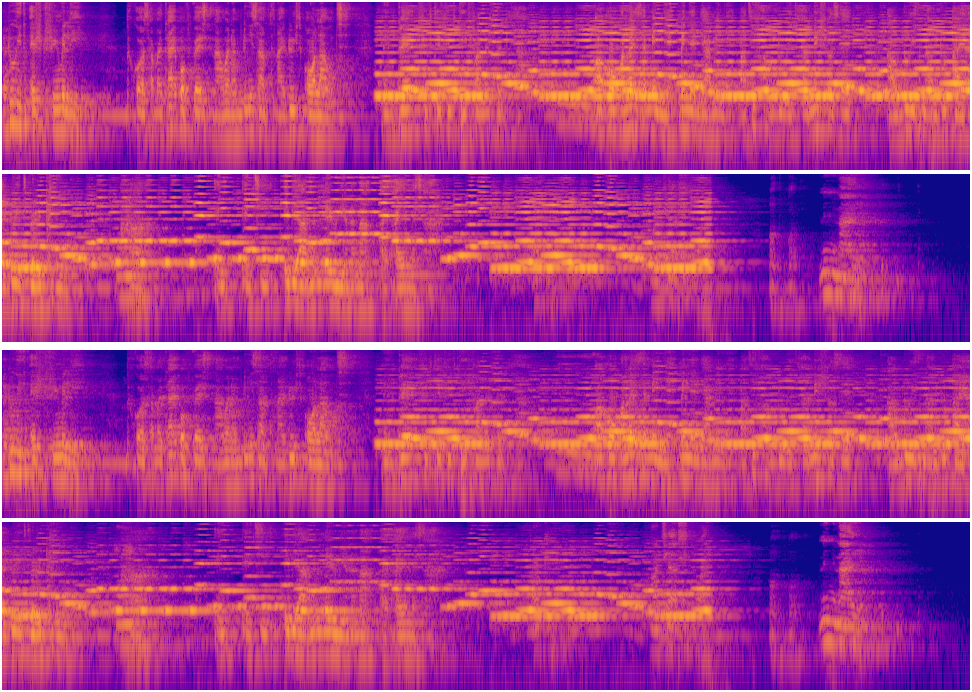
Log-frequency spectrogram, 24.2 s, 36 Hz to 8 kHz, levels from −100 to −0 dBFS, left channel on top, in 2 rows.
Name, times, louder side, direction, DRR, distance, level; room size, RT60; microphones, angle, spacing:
voice 1, 0.0-1.0 1.5-6.6 7.4-13.0 13.3-14.0 14.8-17.6 21.7-22.1, left 2 dB, 45° left, 4 dB, 2.0 m, -33 dB
voice 2, 1.0-2.7 6.8-8.5 13.2-13.9 14.4-14.8 18.4-19.5 19.9-20.9, left 1 dB, 5° right, 0 dB, 3.7 m, -54 dB
sound 1, 4.6-21.0, left 4 dB, 65° left, 0.8 m, -25 dB
voice 3, 6.9-7.8 13.5-13.8 18.7-19.1 20.2-21.0 22.3-23.0, right 2 dB, 70° right, 0 dB, 4.2 m, -40 dB
29.5 x 19.5 x 8.6 m, 1.2 s
head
